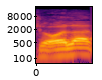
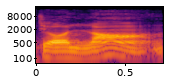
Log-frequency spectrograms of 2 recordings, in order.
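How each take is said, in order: First: The final vowel is plain, without nasal sound. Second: The final vowel is nasalized. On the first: The speaker calls it wrong. "जौला नहीं" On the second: The speaker calls it right. "Nasal sound"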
